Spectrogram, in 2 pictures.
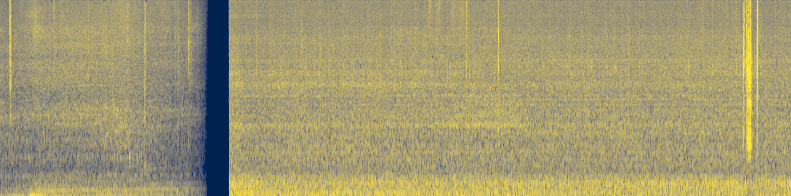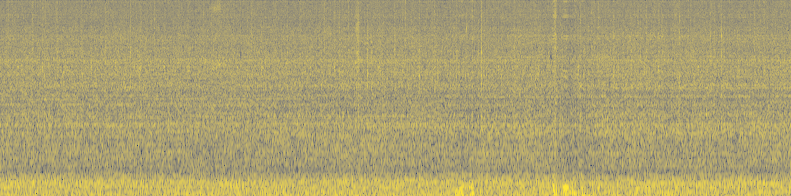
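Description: Inside the cabin of a VW Winnebago Rialta motorhome: the engine note rises as it accelerates, then fades out about four seconds in. After a brief gap it gives way to steady engine and road noise at highway speed.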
